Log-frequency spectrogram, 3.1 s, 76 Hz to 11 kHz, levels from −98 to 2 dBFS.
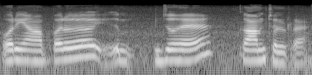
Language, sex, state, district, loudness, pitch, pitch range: Hindi, female, Haryana, Jhajjar, -17 LUFS, 205 Hz, 200-215 Hz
